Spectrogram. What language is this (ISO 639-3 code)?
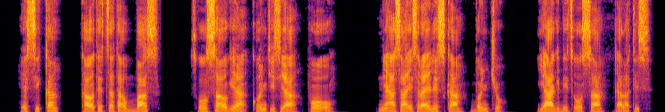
gof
